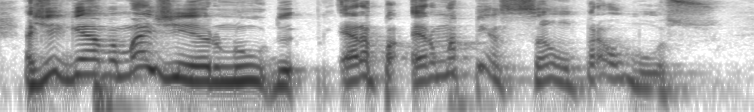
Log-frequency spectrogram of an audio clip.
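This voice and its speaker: A man speaks at a high pitch with a dark, mellow tone. His intonation is lively and his pace fairly quick. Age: 60s. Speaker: tourism entrepreneur. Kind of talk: interview conversation. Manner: halting, many repetitions.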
